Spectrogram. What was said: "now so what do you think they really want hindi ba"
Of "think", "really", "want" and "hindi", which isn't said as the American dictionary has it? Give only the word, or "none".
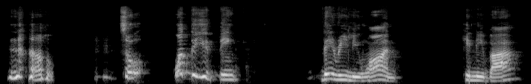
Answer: none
